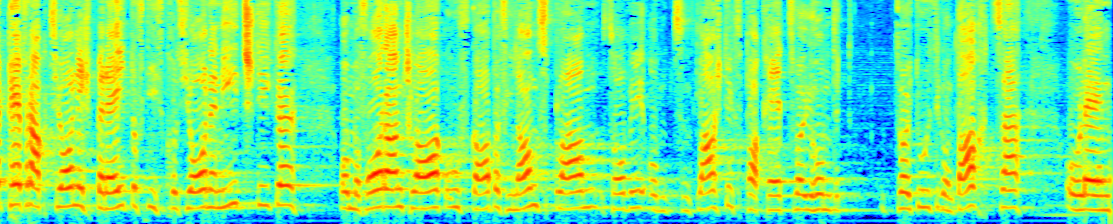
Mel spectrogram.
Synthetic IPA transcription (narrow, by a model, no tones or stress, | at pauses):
epʰeːfɾɑkt͡sjoːnɪʃt̚b̥ɛɾaɪtʊfd̥iskʰʊsjoːnəniːt͡sʃtiːɡ̥ə | ʊməfoːɾɑnʃlɑːɡuːfɡ̥ɑːbəfinɑnt͡splaːnsoviːʔʊmsɛnt̪lɑstɪspʰɑkʰeːt̚t͡sœʏhʊnd̪ə | t͡sʋœʏtuːsɪɡʊndɑχt͡sa | ʊlɛn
